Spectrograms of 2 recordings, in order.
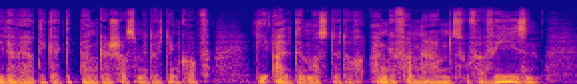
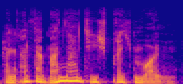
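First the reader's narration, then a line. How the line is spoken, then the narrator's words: Called out. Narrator (German): rief Maria Wassiljewna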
